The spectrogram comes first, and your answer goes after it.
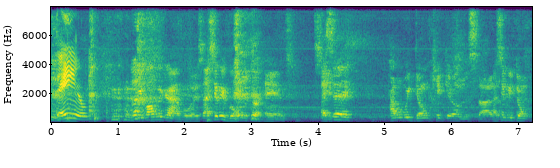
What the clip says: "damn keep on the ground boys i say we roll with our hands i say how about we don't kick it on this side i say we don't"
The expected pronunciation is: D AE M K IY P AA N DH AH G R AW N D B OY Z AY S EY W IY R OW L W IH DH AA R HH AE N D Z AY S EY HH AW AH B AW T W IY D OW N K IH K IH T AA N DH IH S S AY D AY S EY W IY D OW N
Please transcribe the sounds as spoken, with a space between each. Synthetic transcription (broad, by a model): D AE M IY AA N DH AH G R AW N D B OY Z AY S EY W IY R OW N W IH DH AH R HH AE N D Z AY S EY HH AW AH W IY D OW N K IH K IH T N DH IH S S AY D AY S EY W IY D OW N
